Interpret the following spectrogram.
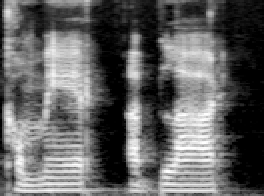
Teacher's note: you are stressing the end of the word when it comes to full verbs.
